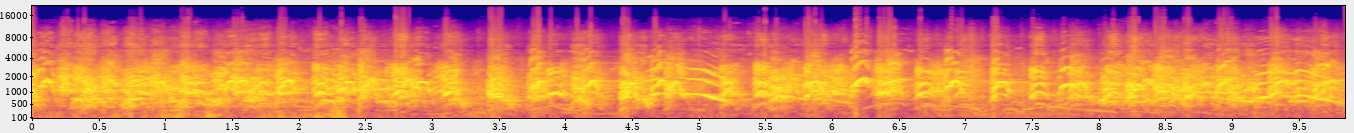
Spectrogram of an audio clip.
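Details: A group of husky and laika puppies, loud, on 4 June 2016, keep up a crowded din of yelping barks mixed with wavering, upward-sliding howls and whines, many dogs calling at once for the whole stretch.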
